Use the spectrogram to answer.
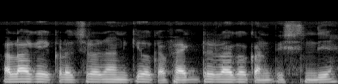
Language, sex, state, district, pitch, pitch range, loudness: Telugu, male, Andhra Pradesh, Sri Satya Sai, 115 Hz, 110-120 Hz, -17 LUFS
